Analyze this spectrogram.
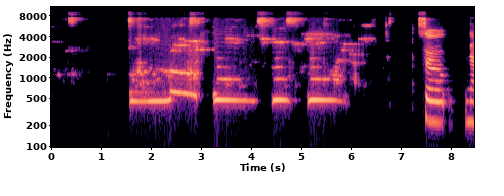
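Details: Mourning dove (Zenaida macroura) song in Kentucky: a low, soft, mournful coo that rises in pitch at the start, then three steady mellow coos about a second apart; a voice speaks briefly at the end.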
